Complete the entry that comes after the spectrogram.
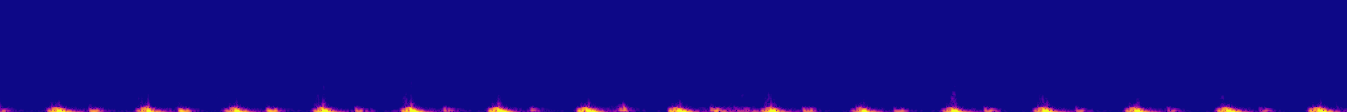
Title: my fast heartbeat sounds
